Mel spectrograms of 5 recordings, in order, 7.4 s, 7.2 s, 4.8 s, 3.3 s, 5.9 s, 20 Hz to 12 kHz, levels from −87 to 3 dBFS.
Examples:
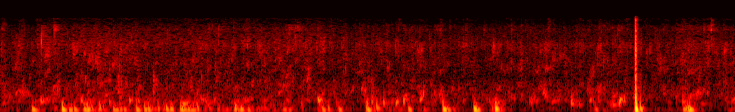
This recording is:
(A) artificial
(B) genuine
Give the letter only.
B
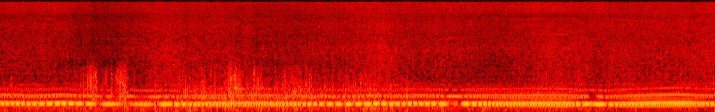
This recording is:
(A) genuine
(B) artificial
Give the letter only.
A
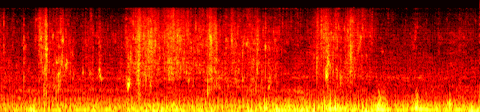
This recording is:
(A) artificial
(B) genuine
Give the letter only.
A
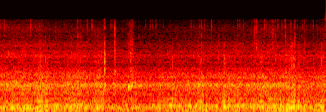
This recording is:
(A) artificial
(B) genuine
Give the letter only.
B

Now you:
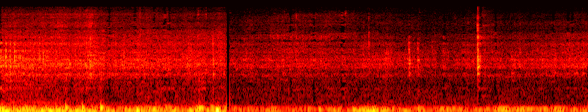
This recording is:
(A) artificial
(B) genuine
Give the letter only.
B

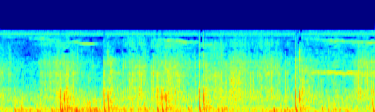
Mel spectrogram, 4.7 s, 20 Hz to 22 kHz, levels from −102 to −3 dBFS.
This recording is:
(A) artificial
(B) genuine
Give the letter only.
A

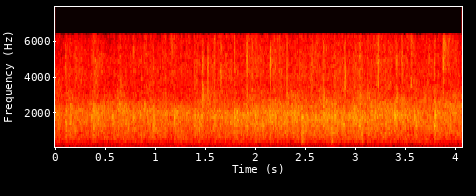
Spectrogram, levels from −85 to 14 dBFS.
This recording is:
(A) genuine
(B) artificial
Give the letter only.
B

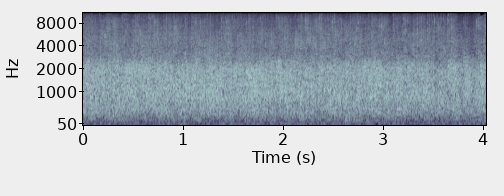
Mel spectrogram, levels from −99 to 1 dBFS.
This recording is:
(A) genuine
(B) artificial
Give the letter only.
A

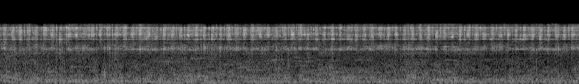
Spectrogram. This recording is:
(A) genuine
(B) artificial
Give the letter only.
B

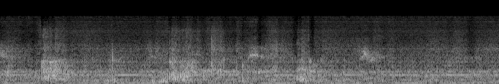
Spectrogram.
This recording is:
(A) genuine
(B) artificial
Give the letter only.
B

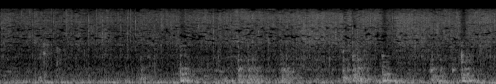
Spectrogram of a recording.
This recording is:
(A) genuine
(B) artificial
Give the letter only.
B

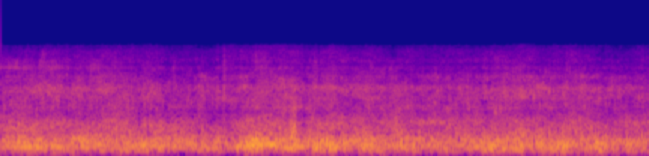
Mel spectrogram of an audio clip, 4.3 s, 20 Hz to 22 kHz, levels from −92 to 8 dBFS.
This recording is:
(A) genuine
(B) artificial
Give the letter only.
B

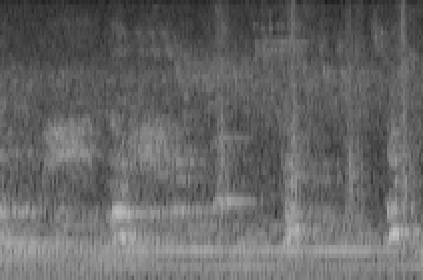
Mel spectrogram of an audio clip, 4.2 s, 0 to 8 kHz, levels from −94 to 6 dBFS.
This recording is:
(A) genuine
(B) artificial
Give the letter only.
A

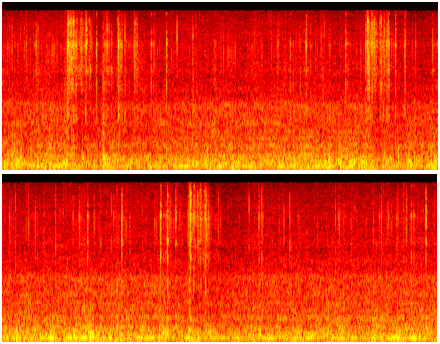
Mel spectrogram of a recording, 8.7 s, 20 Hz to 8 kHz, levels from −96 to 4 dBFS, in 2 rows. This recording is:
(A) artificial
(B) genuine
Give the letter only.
B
